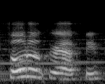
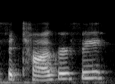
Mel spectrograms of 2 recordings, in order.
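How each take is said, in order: First: The stress is on the first syllable. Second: The stress is on the second syllable. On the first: The speaker calls it wrong. "I thought it was pronounced photography for like the longest" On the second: The speaker calls it right. "You mean photography?"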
